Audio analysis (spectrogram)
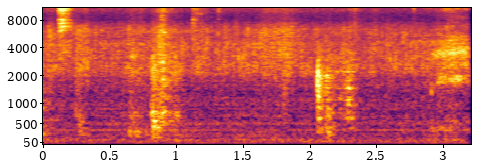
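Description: Minced meat (keema) fries quietly in a pan with a soft, steady sizzle, and a few scrapes and clicks come from a spoon stirring it.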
